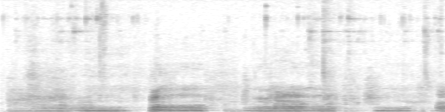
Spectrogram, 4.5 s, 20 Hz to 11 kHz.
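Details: Chase, a 10.5-month-old German Shepherd, and Blizzard, a 1-year-old Old English Sheepdog, growl while playing tug of war; deep, loud rumbling growls come in long sustained bursts of about a second each, broken by brief pauses.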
